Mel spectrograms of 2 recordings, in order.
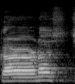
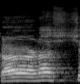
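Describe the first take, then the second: Both takes have the same delivery.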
